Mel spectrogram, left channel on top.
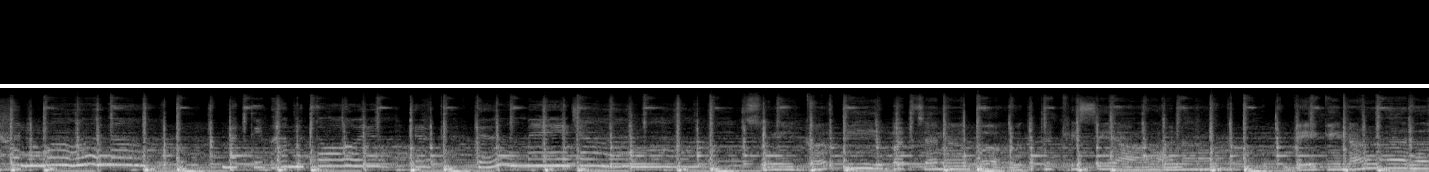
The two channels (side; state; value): left; silent; digital silence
